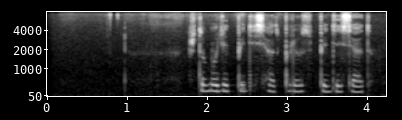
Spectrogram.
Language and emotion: Russian, neutral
